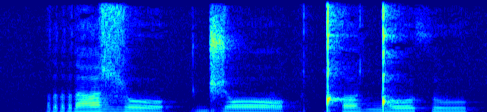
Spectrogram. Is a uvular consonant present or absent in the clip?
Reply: absent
